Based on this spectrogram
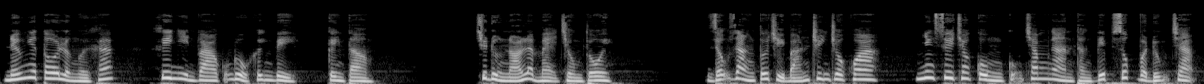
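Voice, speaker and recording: A woman's voice: mid-range voice, lively intonation, moderate pace, warm tone, no room sound, clean studio sound. A woman narrating a dramatic first-person audiobook story in a sorrowful, confessional tone.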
